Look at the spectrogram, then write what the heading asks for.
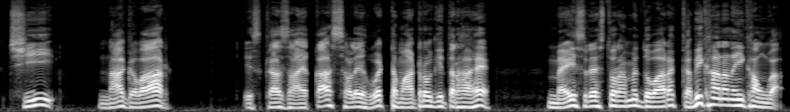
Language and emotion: Urdu, disgusted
